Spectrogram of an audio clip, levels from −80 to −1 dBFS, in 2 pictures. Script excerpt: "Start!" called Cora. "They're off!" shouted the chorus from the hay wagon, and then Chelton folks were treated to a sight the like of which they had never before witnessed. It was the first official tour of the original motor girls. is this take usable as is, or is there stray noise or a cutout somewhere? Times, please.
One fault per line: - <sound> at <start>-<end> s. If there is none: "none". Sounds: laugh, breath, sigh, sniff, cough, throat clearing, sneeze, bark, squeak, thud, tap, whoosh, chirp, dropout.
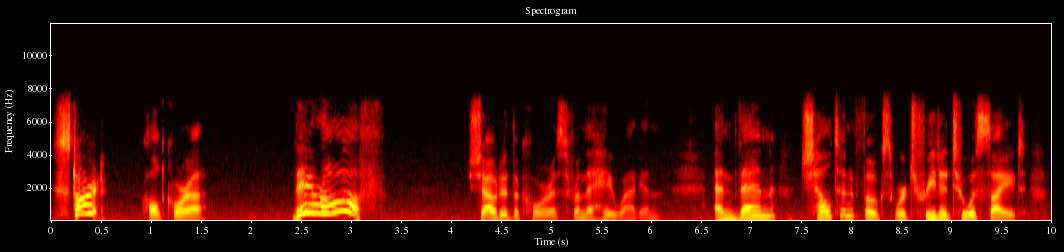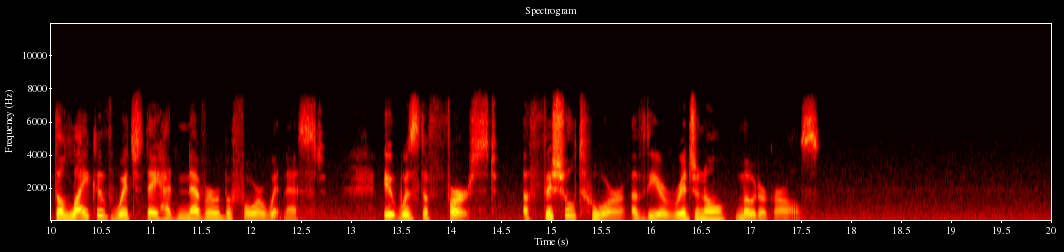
none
